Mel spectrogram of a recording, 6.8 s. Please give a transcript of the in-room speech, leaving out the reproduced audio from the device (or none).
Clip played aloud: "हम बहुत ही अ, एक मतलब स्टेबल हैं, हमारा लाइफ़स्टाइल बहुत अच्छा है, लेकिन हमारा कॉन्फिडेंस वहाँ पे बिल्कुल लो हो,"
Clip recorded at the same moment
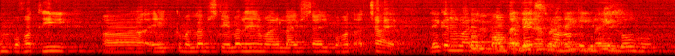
को भी मौका देना पड़ता है कि भाई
